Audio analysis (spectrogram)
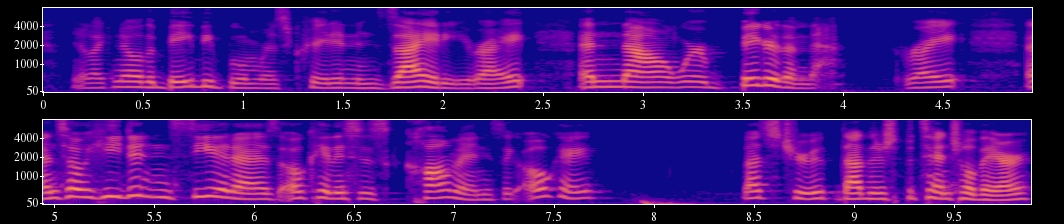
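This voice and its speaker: Lively intonation in an American accent at a fairly quick pace, with big swings in loudness and a very clean recording, silent background. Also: woman, medium pitch for a woman. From Texas. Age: 20s. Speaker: guest. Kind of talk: casual conversational podcast.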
